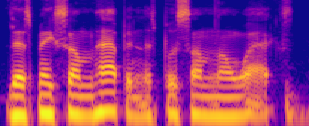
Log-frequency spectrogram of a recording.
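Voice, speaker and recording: A man's voice: mid-range voice, level tone, very fast, vocal fry, darkish tone, dry recording. A man in his twenties casually telling a story in a podcast chat, laid-back, with loose slang and swearing. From United States. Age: 20s. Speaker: rapper and producer.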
